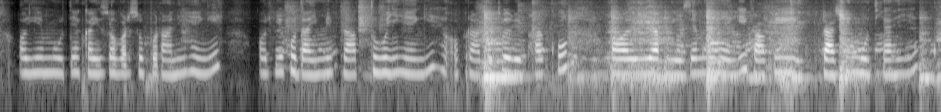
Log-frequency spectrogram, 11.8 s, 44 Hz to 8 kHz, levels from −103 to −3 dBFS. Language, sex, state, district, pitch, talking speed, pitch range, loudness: Hindi, female, Bihar, Araria, 265 Hz, 155 wpm, 255-275 Hz, -21 LUFS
